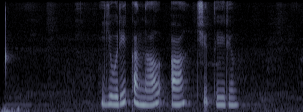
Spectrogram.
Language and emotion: Russian, neutral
